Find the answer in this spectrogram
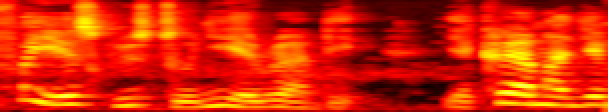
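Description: A woman speaking with lively rising and falling intonation, with a short pause about a second and a half in.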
